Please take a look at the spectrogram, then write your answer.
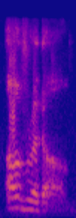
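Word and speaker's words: Hyfrydol: said to the director how do you pronounce h y f r y d o l and she said overall over it all so you can be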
